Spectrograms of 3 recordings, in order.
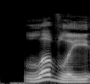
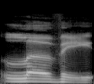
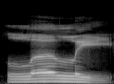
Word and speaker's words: lovely: Lovely is pronounced lovely, with stress on the first syllable. Don't say lovey, say lully, warm and round.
